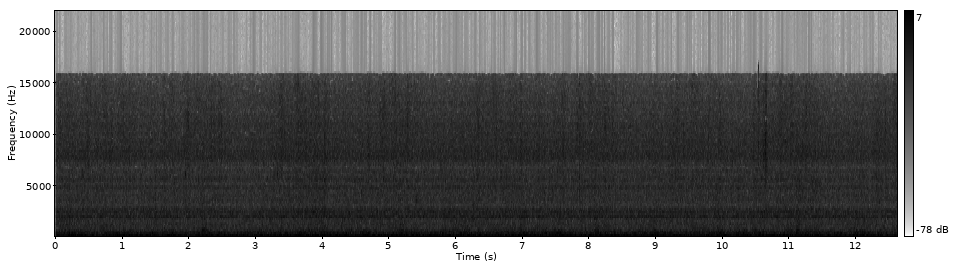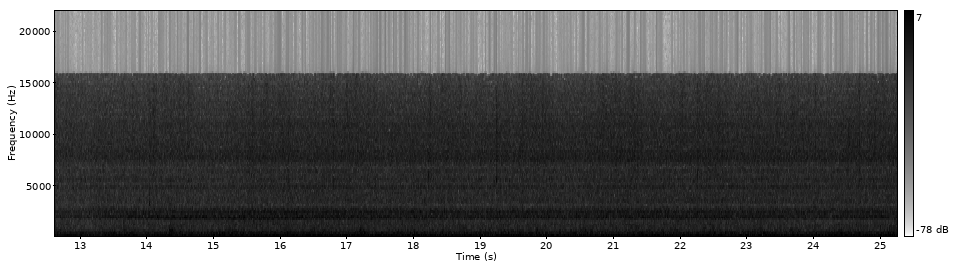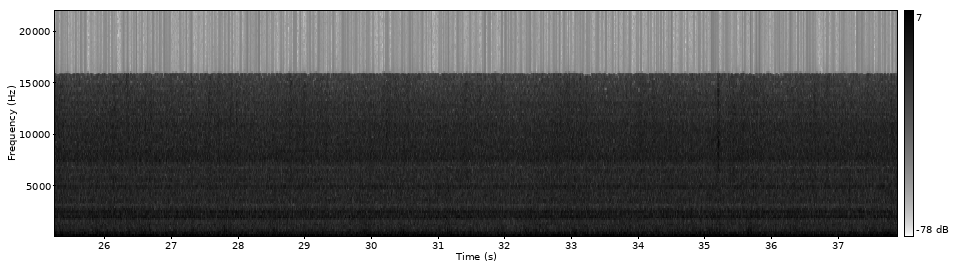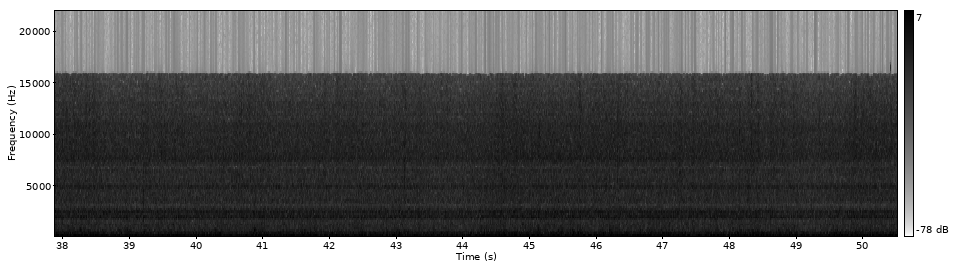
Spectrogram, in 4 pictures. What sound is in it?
dishwasher under
tascam recording of dishwasher from space under the dishwasher
kitchen-appliances, kitchen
